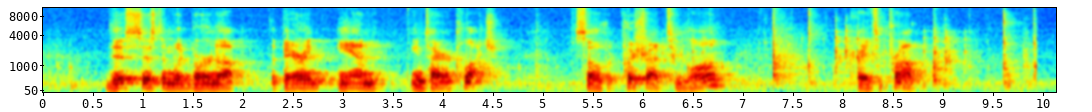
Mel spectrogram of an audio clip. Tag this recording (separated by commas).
Speech, inside a small room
